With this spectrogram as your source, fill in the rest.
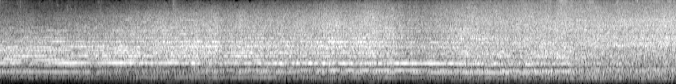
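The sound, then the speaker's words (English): A loud train rumbles past a train station while its horn blares in a long, steady, continuous tone through the whole pass, with no voices. “When I'm sitting at the train station and those trains go by, every time it scares the shit out of me.”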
